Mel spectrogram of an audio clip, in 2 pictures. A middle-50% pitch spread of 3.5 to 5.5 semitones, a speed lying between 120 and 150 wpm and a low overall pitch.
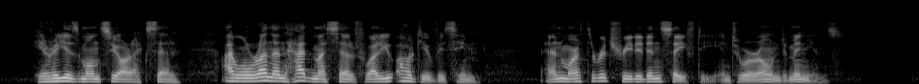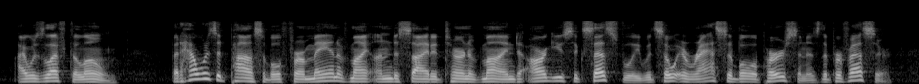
No: average, 4.5 semitones; average, 175 wpm; low, 130 Hz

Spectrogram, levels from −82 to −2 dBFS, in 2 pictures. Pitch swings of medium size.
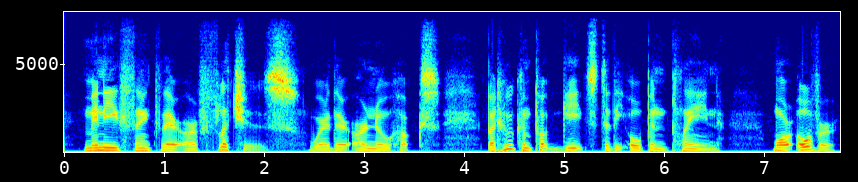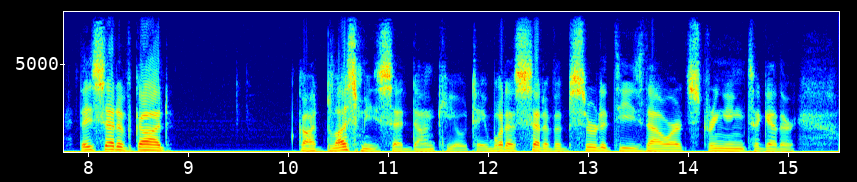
Yes: average, 4.0 semitones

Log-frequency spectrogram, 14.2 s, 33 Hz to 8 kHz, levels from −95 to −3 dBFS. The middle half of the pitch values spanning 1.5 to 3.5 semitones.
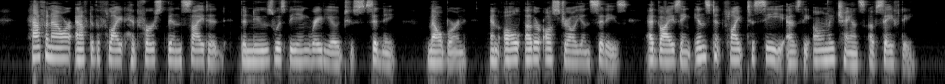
Yes: narrow, 2.6 semitones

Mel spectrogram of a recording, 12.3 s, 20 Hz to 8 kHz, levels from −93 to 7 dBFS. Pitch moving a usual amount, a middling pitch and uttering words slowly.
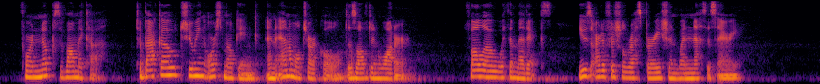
Yes: average, 4.0 semitones; medium, 165 Hz; slow, 100 wpm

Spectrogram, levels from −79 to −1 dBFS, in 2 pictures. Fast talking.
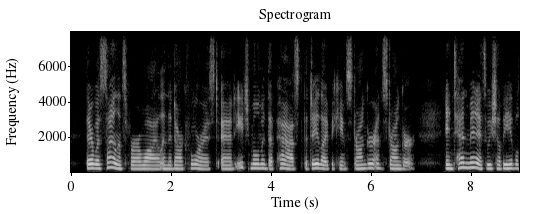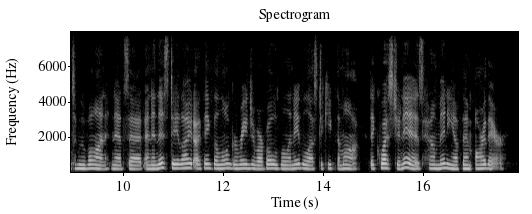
Yes: fast, 210 wpm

